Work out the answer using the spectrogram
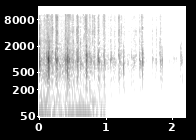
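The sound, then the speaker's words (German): Horses' hooves clop slowly through town streets in a steady rhythm of many light, hollow knocks, louder at first and then trailing off fainter toward the end, with no voices. “Langsam reiten sie durch die Straßen.”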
